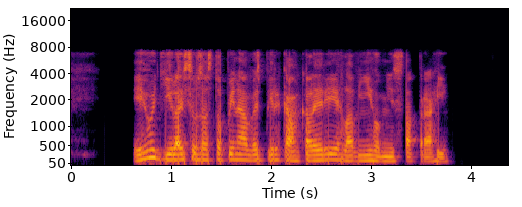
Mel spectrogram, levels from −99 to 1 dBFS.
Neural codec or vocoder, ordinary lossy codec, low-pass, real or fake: none; Opus, 32 kbps; 7.2 kHz; real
